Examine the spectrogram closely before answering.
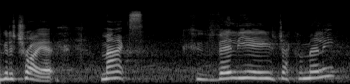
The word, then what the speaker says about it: Cuvellier Giacomelli: Max Cuvellier Giacomelli? Not bad at all. Go on, how do you say it properly? Cuvellier Giacomelli. Okay, he does it better than me.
